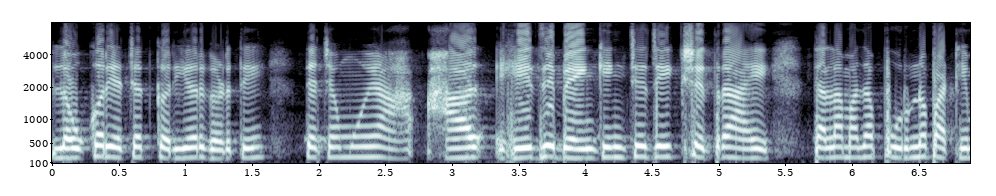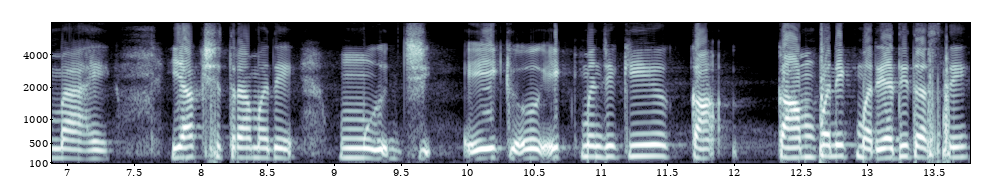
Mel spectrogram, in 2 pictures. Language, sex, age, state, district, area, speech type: Marathi, female, 30-45, Maharashtra, Buldhana, rural, spontaneous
